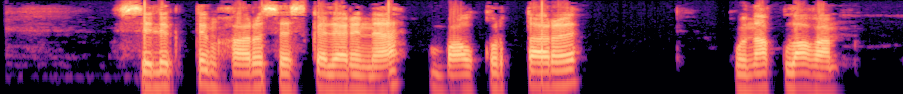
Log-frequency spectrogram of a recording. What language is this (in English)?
Bashkir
